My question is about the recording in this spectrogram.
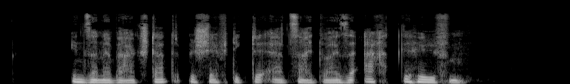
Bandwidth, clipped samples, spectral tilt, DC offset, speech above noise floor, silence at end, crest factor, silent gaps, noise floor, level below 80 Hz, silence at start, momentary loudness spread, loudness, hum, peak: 11.5 kHz; under 0.1%; -4.5 dB/octave; under 0.1%; 58 dB; 1.05 s; 18 dB; none; -82 dBFS; -44 dBFS; 0.7 s; 6 LU; -25 LUFS; none; -8 dBFS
